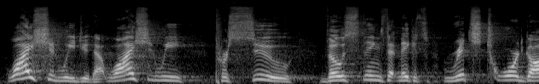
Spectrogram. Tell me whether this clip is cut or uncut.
uncut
